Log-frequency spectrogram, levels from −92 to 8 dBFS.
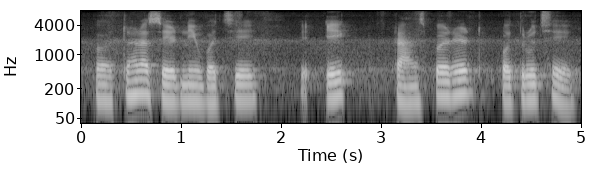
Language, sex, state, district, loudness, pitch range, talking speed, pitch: Gujarati, male, Gujarat, Valsad, -19 LUFS, 120-140 Hz, 95 wpm, 125 Hz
